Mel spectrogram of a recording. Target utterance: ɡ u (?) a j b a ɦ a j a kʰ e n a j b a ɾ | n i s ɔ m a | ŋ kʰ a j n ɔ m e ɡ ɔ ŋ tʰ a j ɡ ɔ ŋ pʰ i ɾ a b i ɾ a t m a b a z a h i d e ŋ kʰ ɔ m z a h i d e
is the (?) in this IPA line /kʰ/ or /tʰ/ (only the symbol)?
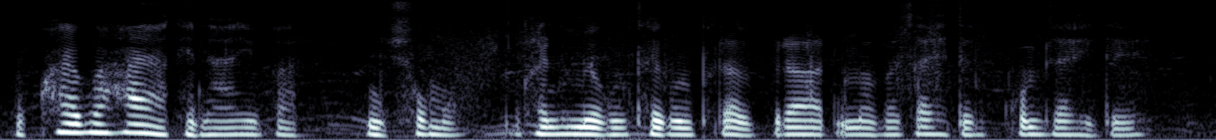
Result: kʰ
